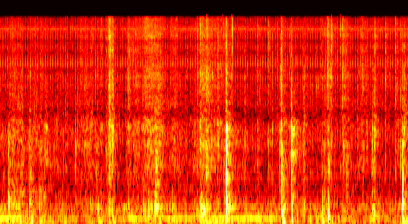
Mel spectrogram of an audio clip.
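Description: Faint crinkling and scattered small clicks of a plastic sticker-sheet sleeve being handled as someone tries to get it open.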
